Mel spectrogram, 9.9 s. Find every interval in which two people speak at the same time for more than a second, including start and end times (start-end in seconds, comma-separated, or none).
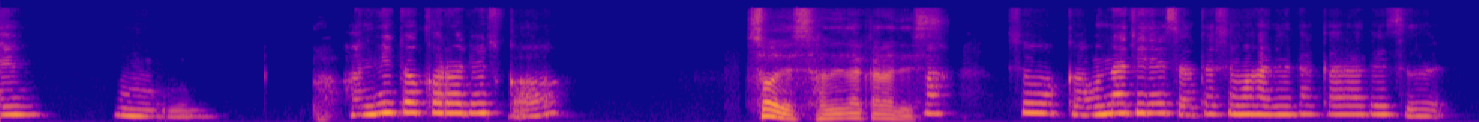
none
